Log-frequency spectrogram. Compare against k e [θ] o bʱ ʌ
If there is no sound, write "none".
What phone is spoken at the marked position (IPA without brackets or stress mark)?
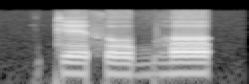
θ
